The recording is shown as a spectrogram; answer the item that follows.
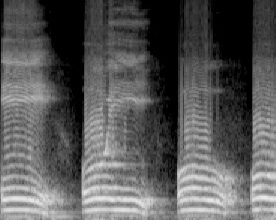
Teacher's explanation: এগুলোর আওয়াজ মানে সময়টা দীর্ঘ হবে, যার কারণে আমরা বলি দীর্ঘ ই, দীর্ঘ উ। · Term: দীর্ঘস্বর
